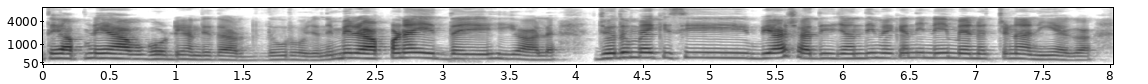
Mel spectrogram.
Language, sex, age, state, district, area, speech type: Punjabi, female, 45-60, Punjab, Jalandhar, urban, spontaneous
